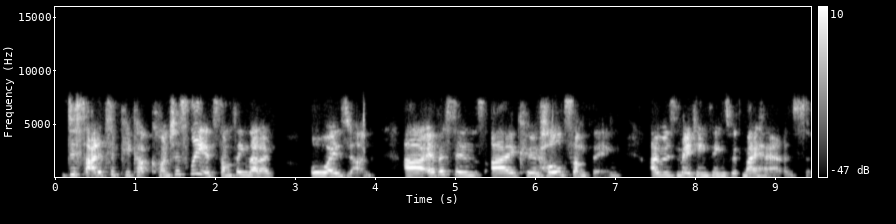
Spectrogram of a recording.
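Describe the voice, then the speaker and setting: A woman's voice: a little high, dull audio. Australian young woman, thoughtful guest. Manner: thoughtful, with frequent ums and light laughs. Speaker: guest artist. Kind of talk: casual interview answers.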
